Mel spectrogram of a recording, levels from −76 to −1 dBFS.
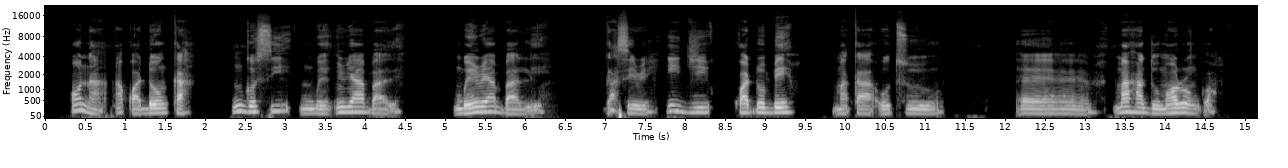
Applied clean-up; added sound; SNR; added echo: neural mask model Resemble Enhance denoiser.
